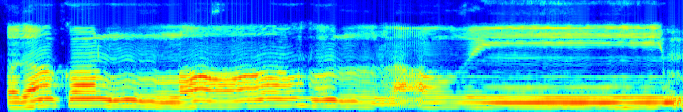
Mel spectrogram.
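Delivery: slow, melodic tajweed recitation; measured teacher's recitation; Quran recitation. Shown as a demonstration. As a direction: chant it with long, drawn-out vowels. Recites the sura's closing verse.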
